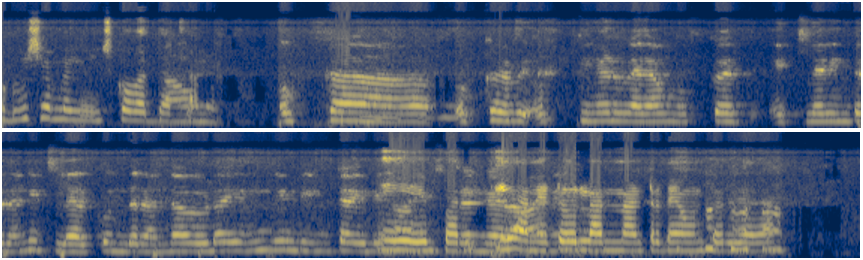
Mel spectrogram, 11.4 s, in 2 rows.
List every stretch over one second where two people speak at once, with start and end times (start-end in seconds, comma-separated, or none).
none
